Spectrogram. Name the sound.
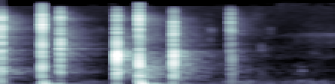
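hands clapping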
